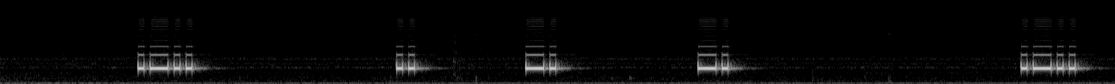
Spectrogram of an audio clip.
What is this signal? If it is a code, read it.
Morse code, heard as a keyed tone, about 20 wpm, spaced as for 5 wpm, 750 Hz. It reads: LINN L
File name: cw / Lesson10 REVIEW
